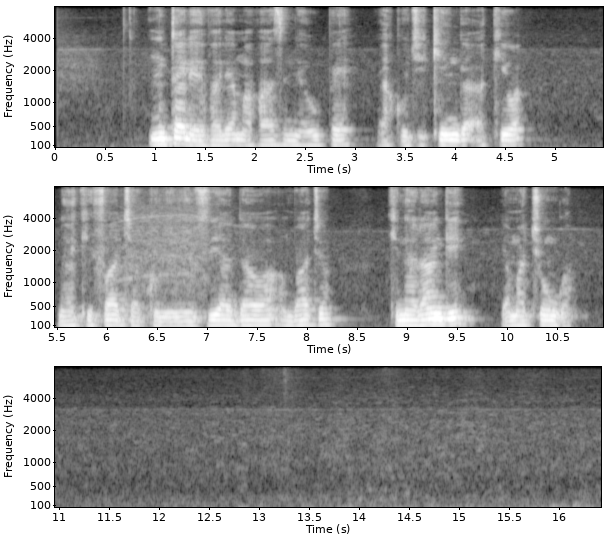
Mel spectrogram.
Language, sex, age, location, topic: Swahili, male, 18-24, Kisumu, health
